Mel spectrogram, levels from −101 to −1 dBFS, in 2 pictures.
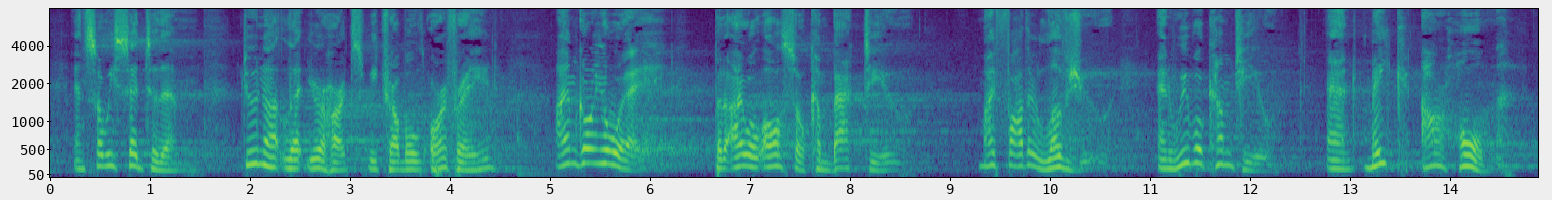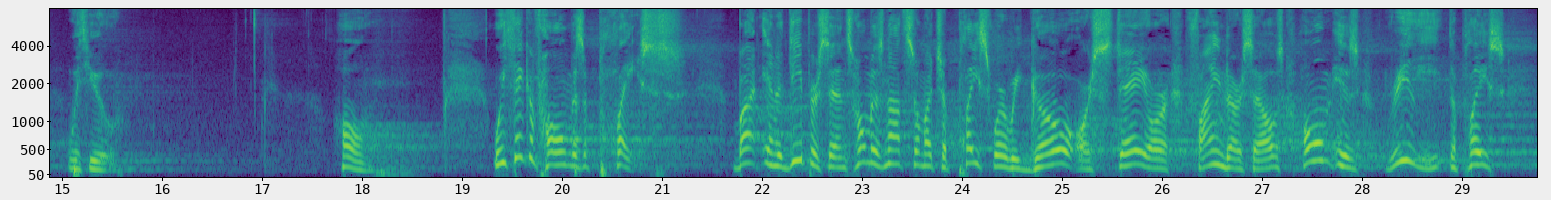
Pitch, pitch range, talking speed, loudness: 190 Hz, 155-230 Hz, 155 wpm, -24 LUFS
